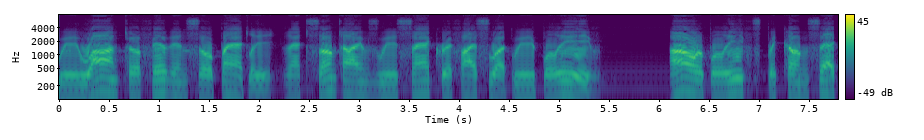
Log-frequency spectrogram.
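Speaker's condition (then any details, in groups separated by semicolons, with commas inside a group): Athetoid cerebral palsy; motor brain injury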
